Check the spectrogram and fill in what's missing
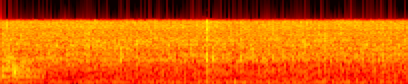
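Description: Onions fry in butter in a pan for masala dosa filling, an even, close hiss of sizzling fat with one small tap partway through and no talking.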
